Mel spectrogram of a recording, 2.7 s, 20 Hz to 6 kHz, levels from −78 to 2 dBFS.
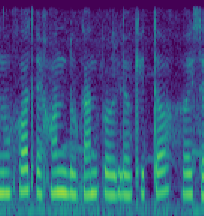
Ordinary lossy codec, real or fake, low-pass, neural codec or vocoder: none; real; 5.4 kHz; none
